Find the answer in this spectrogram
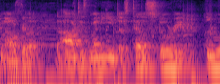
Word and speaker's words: Ma'neen: Actually, so my real name is spelled Ma'nnin, but pronounced Ma'neen, and all through high school, people used to call me Ma'neens, Ma'neeny, just because of how it look.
